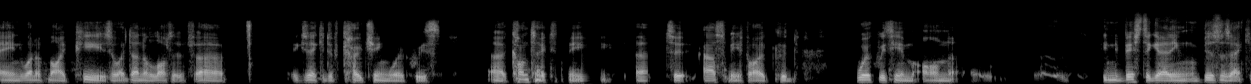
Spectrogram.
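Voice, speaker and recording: Delivered at a moderate pace with long, frequent pauses, the voice stays monotone and flat in a dry, close sound with no echo. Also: man, very deep, low pitch for a man. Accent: Australian. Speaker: business consultant. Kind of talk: webinar presentation.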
